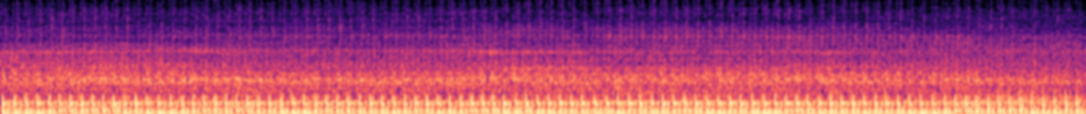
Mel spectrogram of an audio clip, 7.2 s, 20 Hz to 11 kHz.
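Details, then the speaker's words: Yamaha Raptor 700R after engine rebuild, with FMF pipe: very loud, choppy single-cylinder idle with rough pulses about three per second, popping and shooting flames, lacking a fuel tune; programmer planned. "Holy crap guys, this thing is loud. My ears are friggin' ringing. I'm kind of surprised because it is an FMF pipe."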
